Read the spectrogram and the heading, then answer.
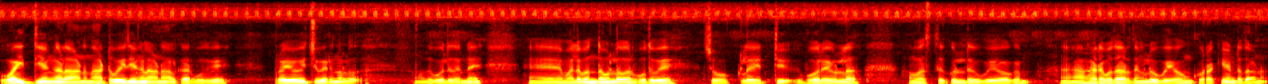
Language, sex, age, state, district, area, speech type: Malayalam, male, 30-45, Kerala, Kottayam, rural, spontaneous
